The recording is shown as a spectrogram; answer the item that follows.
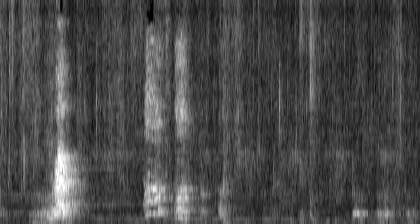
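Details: Bouvier des Flandres puppies from one litter giving a short high yelp near the start, followed by several fainter squeaks and whimpers spread across the remaining seconds.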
